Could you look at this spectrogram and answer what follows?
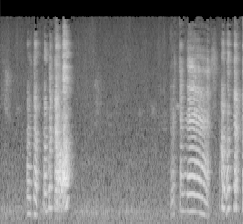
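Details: Solomons corella at home, talking to itself ahead of a pumpkin meal; a quick run of mumbled syllables, a long pause, then a drawn-out sung, voice-like tone and more chatter.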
